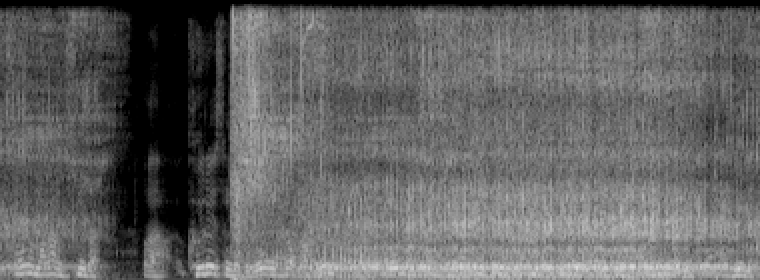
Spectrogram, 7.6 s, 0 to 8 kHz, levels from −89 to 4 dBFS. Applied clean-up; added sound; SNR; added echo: none; Growling; -5 dB; reverberation time 0.2 s.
